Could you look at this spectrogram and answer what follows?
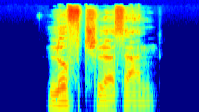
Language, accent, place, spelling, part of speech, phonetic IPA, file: German, Germany, Berlin, Luftschlössern, noun, [ˈlʊftˌʃlœsɐn], De-Luftschlössern.ogg
- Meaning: dative plural of Luftschloss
